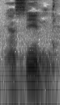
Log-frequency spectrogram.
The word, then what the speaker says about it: Yasin: Bacanya ya Yasin.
